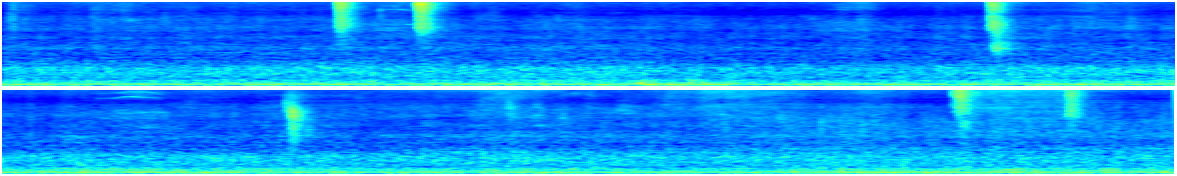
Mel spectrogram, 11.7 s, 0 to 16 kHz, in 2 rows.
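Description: Steady low rumble of a moving passenger train heard from inside a Mark 4 carriage, running at speed on the line, with a few faint sharp clicks scattered through it.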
